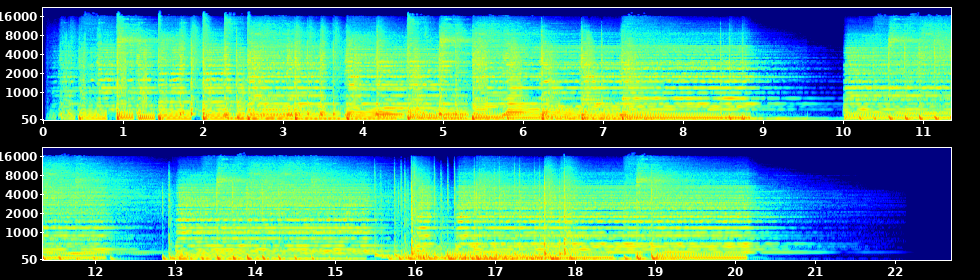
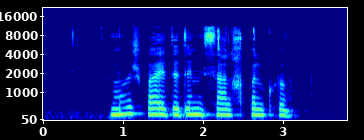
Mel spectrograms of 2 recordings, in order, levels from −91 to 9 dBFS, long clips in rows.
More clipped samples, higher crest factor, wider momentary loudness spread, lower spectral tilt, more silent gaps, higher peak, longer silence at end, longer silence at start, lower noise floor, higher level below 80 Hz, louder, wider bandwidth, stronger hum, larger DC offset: neither; about the same, 18 dB vs 22 dB; about the same, 9 LU vs 11 LU; about the same, -4 dB/octave vs -4 dB/octave; neither; first, 0 dBFS vs -22 dBFS; first, 1.85 s vs 0.7 s; second, 0.1 s vs 0.85 s; second, -75 dBFS vs -84 dBFS; first, -24 dBFS vs -80 dBFS; first, -17 LUFS vs -41 LUFS; first, 17.5 kHz vs 11.5 kHz; neither; neither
